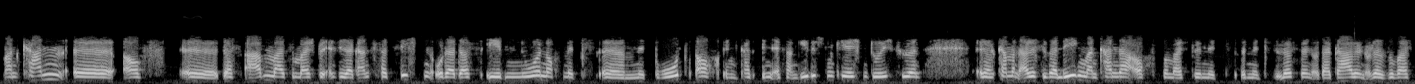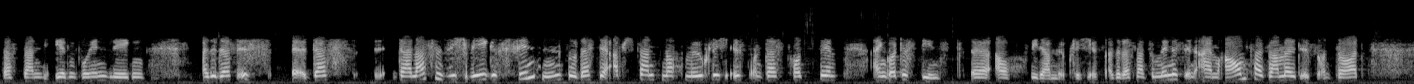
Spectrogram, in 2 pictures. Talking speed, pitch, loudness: 185 wpm, 185 Hz, -19 LUFS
